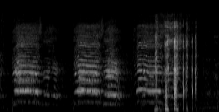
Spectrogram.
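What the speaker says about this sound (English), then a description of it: "Still getting the cheer" A live esports arena crowd at a Valorant match between LOUD and KRU roars in three rhythmic chanting swells of massed voices, close and loud, ending with sharper shouts.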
